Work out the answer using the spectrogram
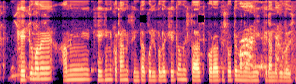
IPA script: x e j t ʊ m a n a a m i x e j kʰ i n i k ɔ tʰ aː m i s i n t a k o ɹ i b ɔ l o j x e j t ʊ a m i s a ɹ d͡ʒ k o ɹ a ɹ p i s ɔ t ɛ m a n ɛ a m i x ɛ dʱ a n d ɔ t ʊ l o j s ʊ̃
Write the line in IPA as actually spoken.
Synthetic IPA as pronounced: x e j t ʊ m a n ɛ a m i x e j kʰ i n i k ɔ tʰ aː m i s i n t a k o ɹ i b ɔ l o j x e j t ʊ a m i s a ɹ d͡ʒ k ɔ ɹ a ɹ p i s ɔ t ɛ m a n ɛ a m i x i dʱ a n t ɔ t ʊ l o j s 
